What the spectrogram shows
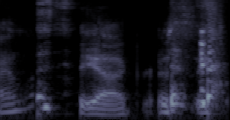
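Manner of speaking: tiny, hushed, very quiet whisper. Retelling a line someone said during a game session: imitating Mary whispering very quietly. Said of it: "Mary just whispered very quietly".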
